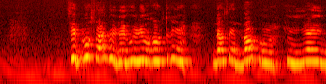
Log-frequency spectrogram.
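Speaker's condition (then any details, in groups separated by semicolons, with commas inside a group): Cerebral palsy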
